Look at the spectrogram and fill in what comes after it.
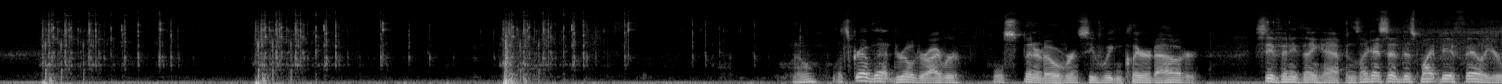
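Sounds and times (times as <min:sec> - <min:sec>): model engine flipped by hand: 0:00.4 - 0:01.8, 0:02.5 - 0:06.4.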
